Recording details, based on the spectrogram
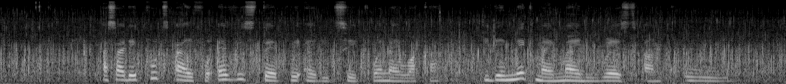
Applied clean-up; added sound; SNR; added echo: none; Boiling; 8 dB; none.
